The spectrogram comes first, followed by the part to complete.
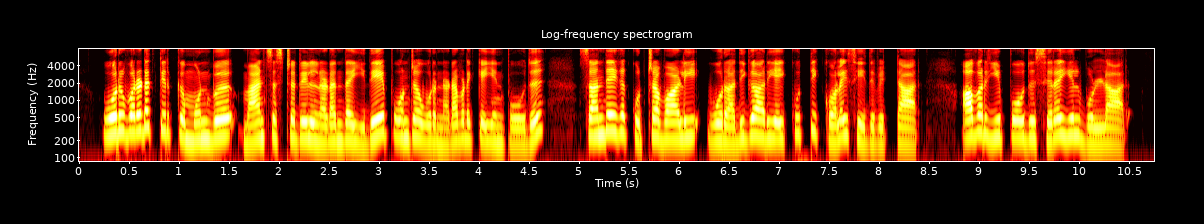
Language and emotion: Tamil, neutral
